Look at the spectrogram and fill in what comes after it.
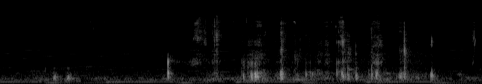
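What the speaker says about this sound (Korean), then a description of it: "숙주 조금 아삭한데 괜찮네." Crunchy bean sprouts, served as part of a home-cooked Korean meal, are chewed close up. Quiet at first, then a run of crisp, wet crunches in an irregular rhythm, with no talking.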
